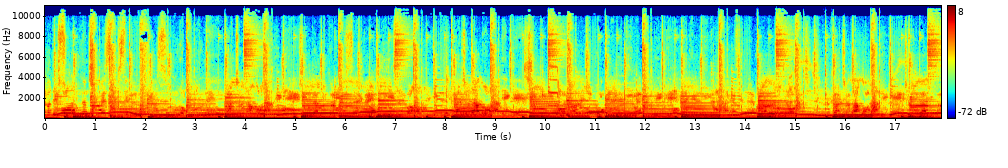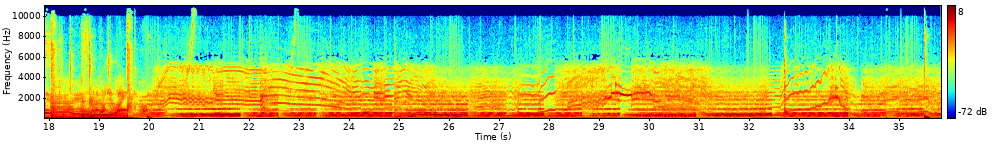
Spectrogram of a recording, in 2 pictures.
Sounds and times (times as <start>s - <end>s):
Music: 0.0s - 35.8s.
